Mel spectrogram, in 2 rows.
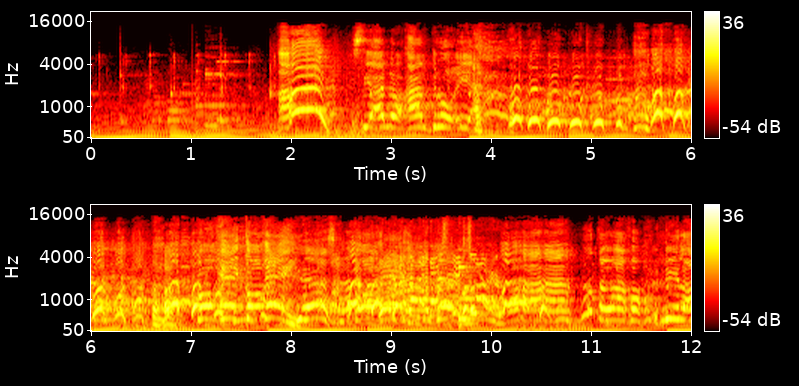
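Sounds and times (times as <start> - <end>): person laughing: 3.8 - 7.3.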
